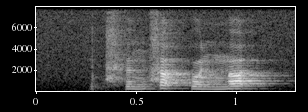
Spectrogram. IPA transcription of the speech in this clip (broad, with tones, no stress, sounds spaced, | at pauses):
t͡sʰ ɪ˨˥ ŋ s ɐ˧ t̚ p ɵ˨ n n̪ ɐ˥ t̚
